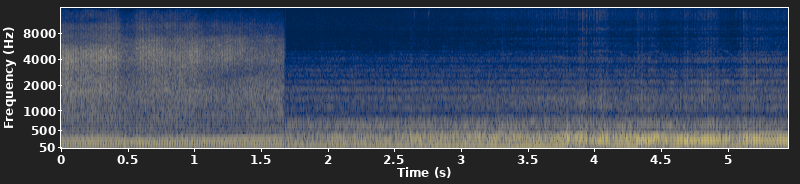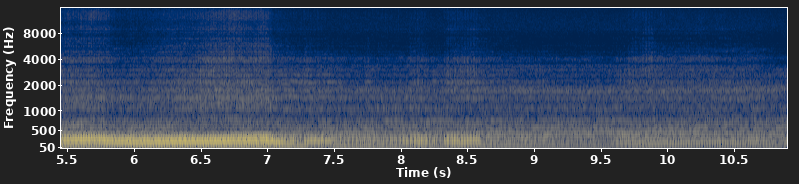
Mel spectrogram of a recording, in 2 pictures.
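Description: Can-Am Renegade 1000 quad's V-twin engine revving hard under racing load, its pitch rising and falling as the rider accelerates and backs off. The tone changes abruptly about two seconds in and again about seven seconds in.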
